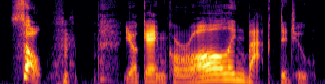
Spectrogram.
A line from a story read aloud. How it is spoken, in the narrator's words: chuckled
